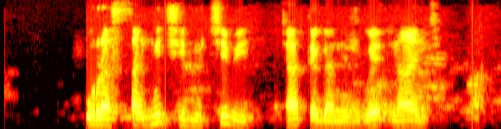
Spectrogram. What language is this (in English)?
Kinyarwanda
